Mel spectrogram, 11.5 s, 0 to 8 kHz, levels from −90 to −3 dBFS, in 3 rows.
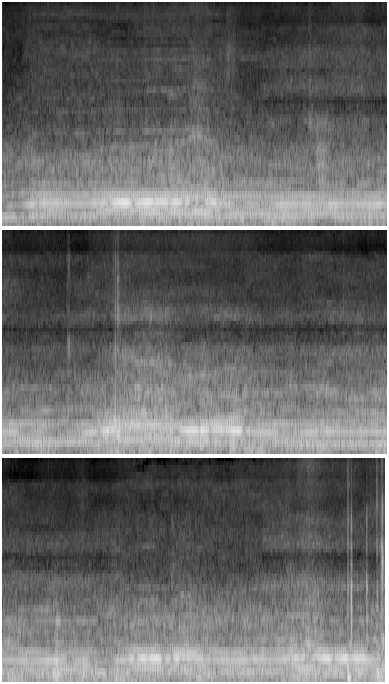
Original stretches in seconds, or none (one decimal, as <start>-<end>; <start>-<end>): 0.0-2.6; 8.9-10.3

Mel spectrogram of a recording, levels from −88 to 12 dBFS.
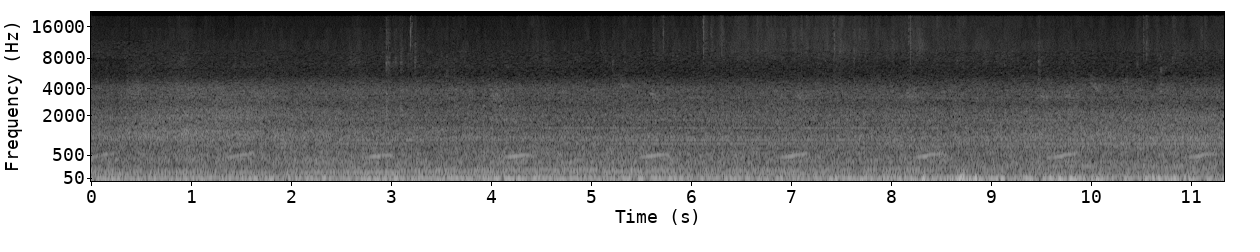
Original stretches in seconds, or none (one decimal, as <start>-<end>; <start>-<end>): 0.0-1.9; 2.9-11.3

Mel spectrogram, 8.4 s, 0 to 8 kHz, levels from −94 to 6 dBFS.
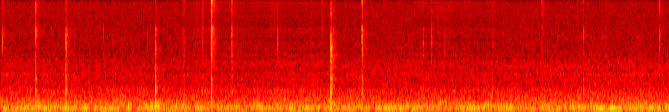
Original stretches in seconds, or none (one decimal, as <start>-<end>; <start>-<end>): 0.0-2.4; 4.1-5.2; 6.2-8.4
